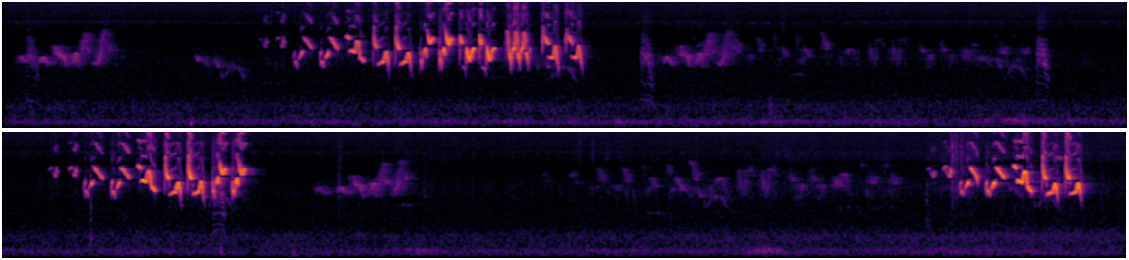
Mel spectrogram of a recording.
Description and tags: An indigo bunting vocalizing on the mountain
avian, bird, birding, birds, bunting, call, calling, chirp, field-Recording, indigo, Indigo-bunting, nature, tweet, vocalizing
